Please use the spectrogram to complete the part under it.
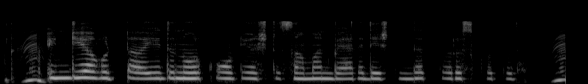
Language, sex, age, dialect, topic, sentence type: Kannada, female, 18-24, Northeastern, banking, statement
